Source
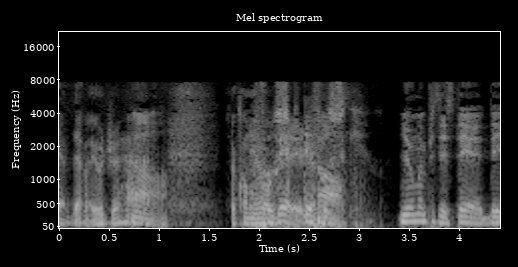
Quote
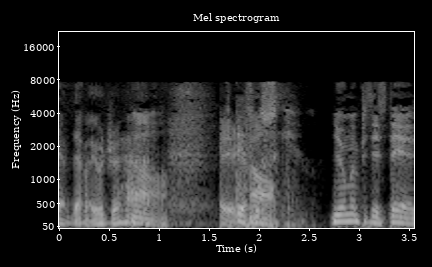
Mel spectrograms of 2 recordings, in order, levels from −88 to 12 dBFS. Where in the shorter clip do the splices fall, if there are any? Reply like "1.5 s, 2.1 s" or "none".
1.6 s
